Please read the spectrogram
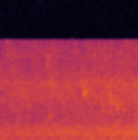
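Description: Aquarium aeration running: a steady low hum from the air pump under a constant bubbling hiss of air streaming up through the water.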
